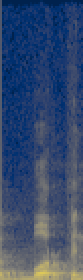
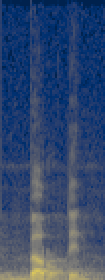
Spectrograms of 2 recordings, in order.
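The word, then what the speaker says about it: برق: w barhari wajil fajri dan hindarilah membaca tafhim pada huruf ba seperti k ada kata barqin jangan Jangan, jangan dibaca borqin, tapi barqin batilin bihim bidzi.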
